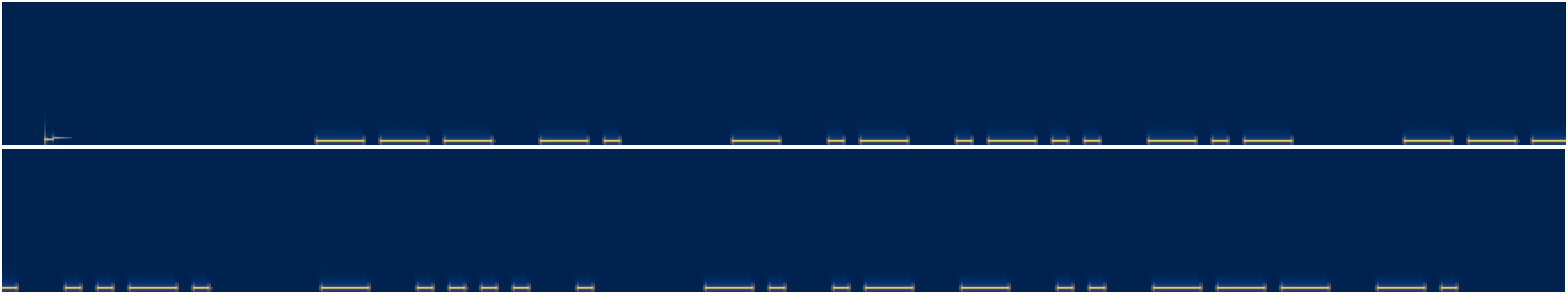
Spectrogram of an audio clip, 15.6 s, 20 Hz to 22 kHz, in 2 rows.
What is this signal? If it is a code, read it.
Morse code, heard as a keyed tone, about 15 wpm, 700 Hz. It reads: ON TALK OF THE NATION
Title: Sets of 5 Words 15wpm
